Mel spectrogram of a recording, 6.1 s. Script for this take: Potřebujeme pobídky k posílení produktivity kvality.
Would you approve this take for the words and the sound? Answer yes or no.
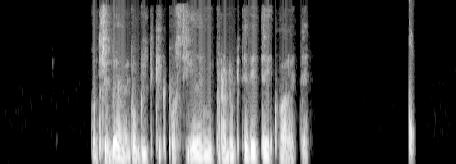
no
